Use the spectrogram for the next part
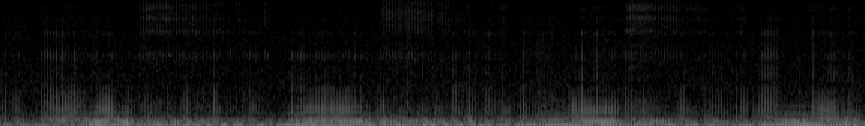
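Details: Relaxed, happy house cat producing a low throbbing purr, its loudness pulsing in long alternating in-and-out phases about every one and a half to three seconds, with soft breathy hiss over the rumble.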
